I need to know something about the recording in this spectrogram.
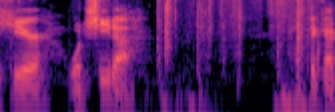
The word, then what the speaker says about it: Ouachita: And right here, Ouachita. I think I pronounced that right. Let me double check here. Yeah, Ouachita.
